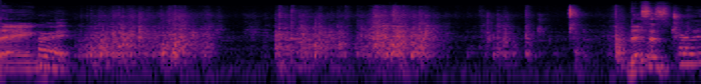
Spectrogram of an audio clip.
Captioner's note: cardboard scraping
